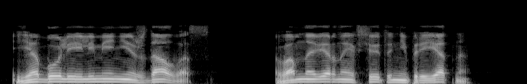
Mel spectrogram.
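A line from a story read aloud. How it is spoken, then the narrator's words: Soft speech. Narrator (Russian): мягко сказал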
